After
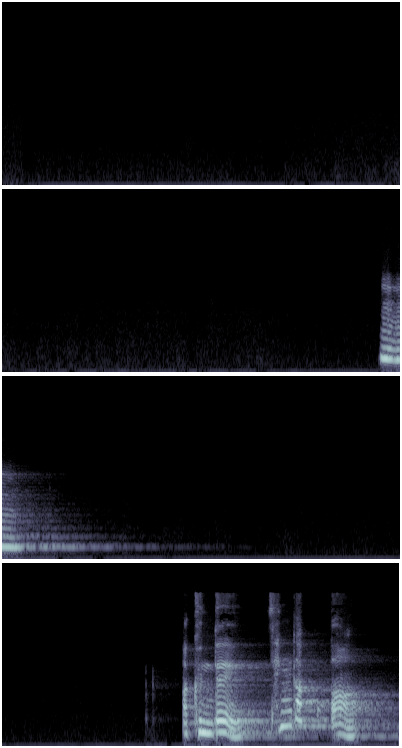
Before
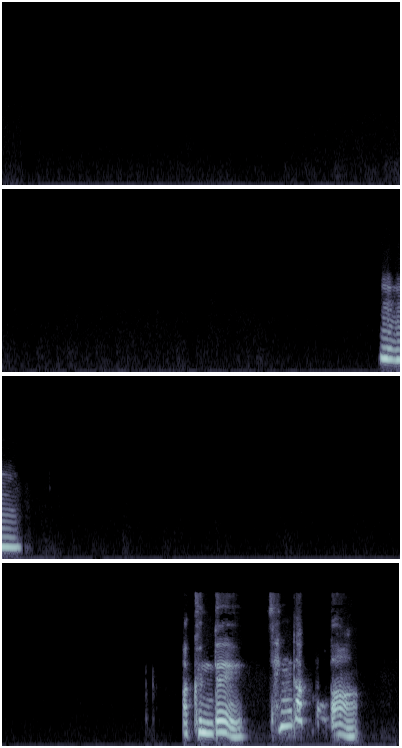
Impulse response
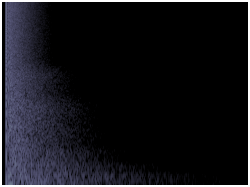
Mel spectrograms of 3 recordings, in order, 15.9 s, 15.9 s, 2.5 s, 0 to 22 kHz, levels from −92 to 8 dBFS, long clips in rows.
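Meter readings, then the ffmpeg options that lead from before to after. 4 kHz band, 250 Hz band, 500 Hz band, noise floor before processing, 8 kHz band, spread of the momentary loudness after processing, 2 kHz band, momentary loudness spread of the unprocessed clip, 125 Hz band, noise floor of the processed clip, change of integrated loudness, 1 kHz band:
0.0 dB, +0.5 dB, +1.5 dB, -79 dBFS, n/a, 13 LU, +1.0 dB, 13 LU, +0.5 dB, -76 dBFS, +1.0 dB, +1.5 dB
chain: -filter_complex "[0:a]asplit=2[a][b];[1:a]atrim=start_sample=2205,lowpass=3k,lowshelf=f=220:g=-9[c];[b][c]afir=irnorm=-1:irlink=0,volume=-14.5dB[d];[a][d]amix=inputs=2:normalize=0"

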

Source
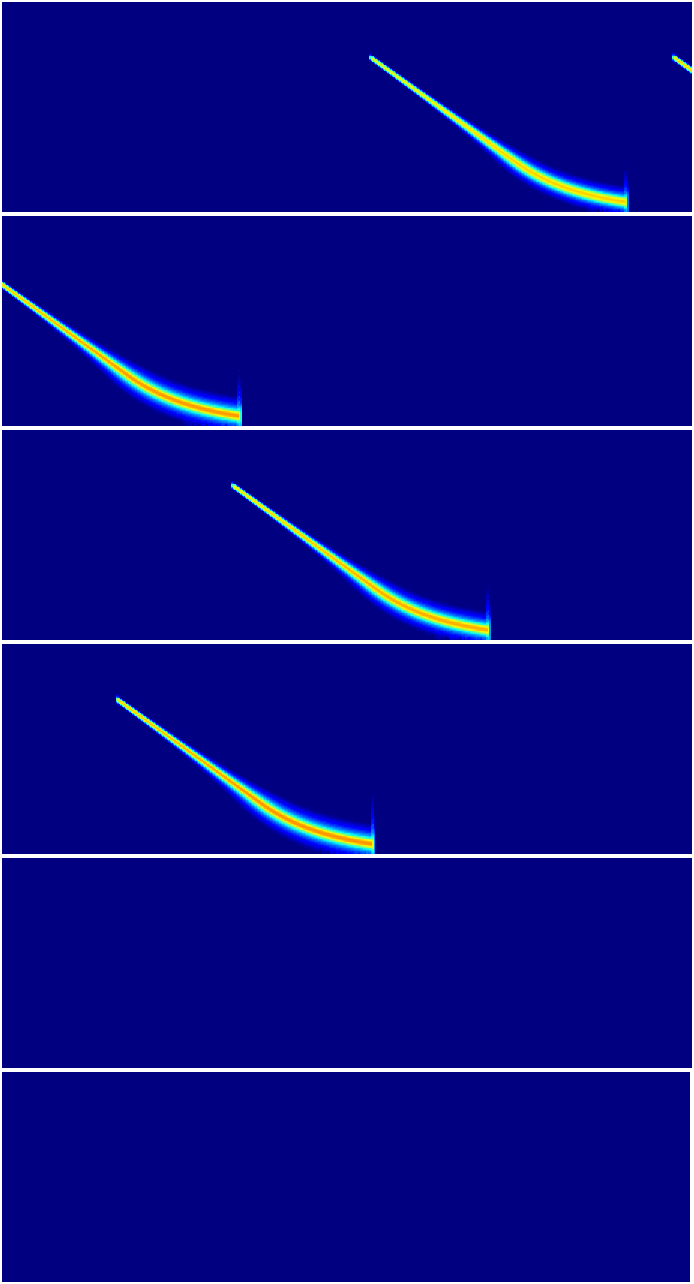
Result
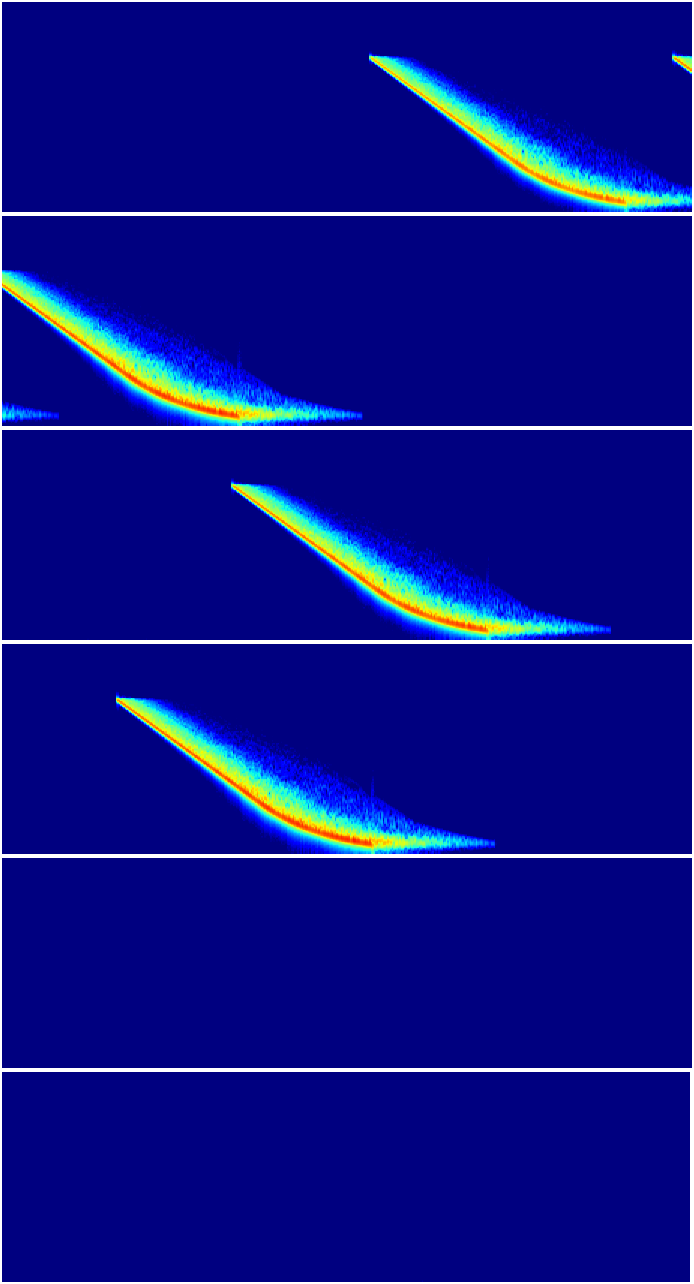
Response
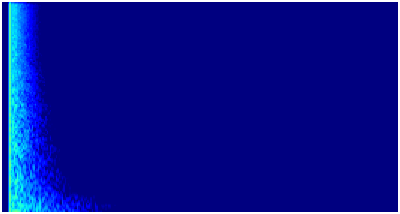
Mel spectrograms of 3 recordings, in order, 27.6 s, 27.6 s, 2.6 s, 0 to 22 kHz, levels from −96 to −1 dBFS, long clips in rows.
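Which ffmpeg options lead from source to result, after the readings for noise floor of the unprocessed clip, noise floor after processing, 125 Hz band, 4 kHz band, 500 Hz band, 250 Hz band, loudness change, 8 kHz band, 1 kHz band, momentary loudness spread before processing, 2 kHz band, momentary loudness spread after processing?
under -85 dBFS, under -85 dBFS, +7.5 dB, +8.5 dB, +8.5 dB, +9.5 dB, +8.5 dB, n/a, +8.5 dB, 10 LU, +8.5 dB, 10 LU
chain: -filter_complex "[0:a]asplit=2[a][b];[1:a]atrim=start_sample=2205[c];[b][c]afir=irnorm=-1:irlink=0,volume=0dB[d];[a][d]amix=inputs=2:normalize=0,volume=4.5dB"

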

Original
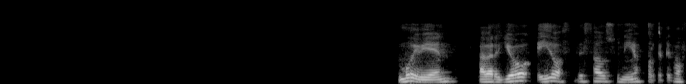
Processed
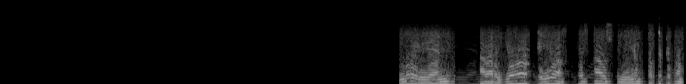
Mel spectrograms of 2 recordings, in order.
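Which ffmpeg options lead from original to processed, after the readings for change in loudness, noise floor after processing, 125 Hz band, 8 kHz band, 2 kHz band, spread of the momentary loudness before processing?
-10.5 dB, under -85 dBFS, -8.0 dB, n/a, -7.0 dB, 10 LU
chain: -af "areverse,acompressor=threshold=-26dB:ratio=5,areverse,aeval=exprs='0.126*(cos(1*acos(clip(val(0)/0.126,-1,1)))-cos(1*PI/2))+0.0126*(cos(6*acos(clip(val(0)/0.126,-1,1)))-cos(6*PI/2))':c=same,acrusher=bits=4:dc=4:mix=0:aa=0.000001,lowpass=f=4.2k:t=q:w=2.2,aecho=1:1:381|762|1143|1524:0.0708|0.0382|0.0206|0.0111"

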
